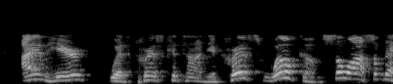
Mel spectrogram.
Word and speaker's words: Catania: you know how to how to pronounce my last name is Katan like lasagna and I'm just like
